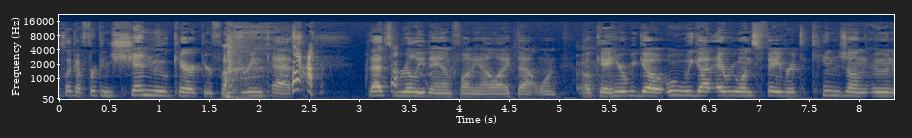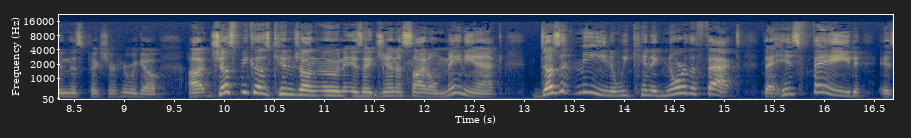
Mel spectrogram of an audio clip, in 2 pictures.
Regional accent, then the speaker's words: New York, United States; We're from New York, you know, born and raised.

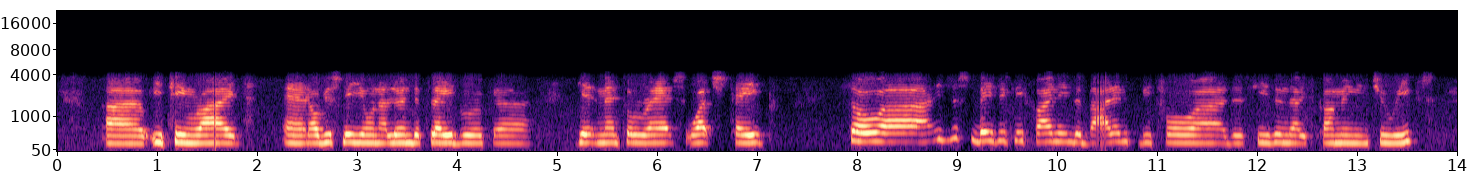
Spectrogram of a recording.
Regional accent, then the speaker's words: France; moved away as an adult; now in United States

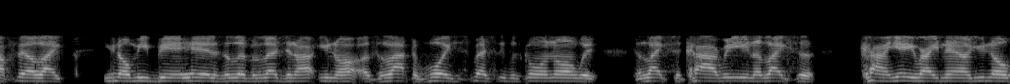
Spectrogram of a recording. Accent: Brooklyn, New York, United States; You know, I'm from Brownsville, so, you know, I grew up with the likes of Mike Tyson, Zab Judah, Shannon Briggs, people like that around me during my childhood growing up.

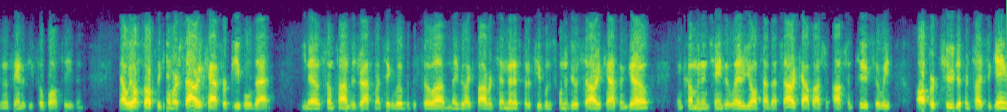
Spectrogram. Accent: Washington, District of Columbia, United States; also born or lived in Huntington Beach, California; I'm actually from the Washington, D.C. area

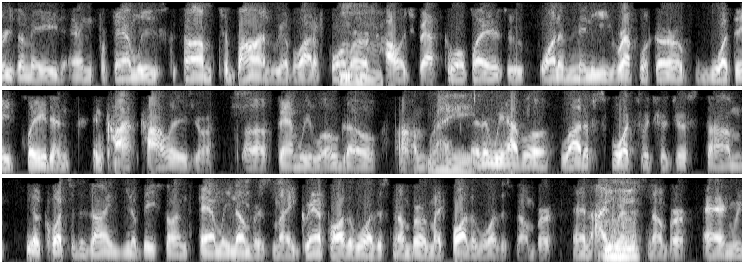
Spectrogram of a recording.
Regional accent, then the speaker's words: New York City, New York, United States; growing up in Brooklyn, New York.

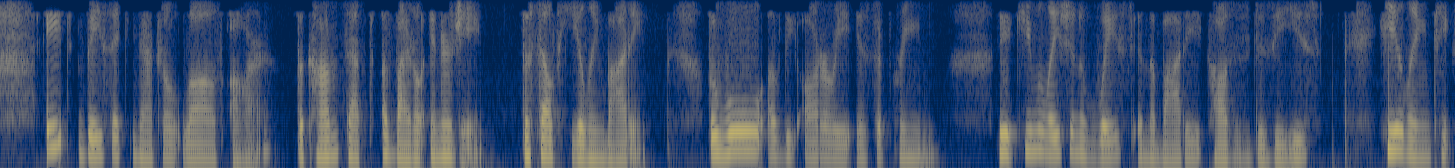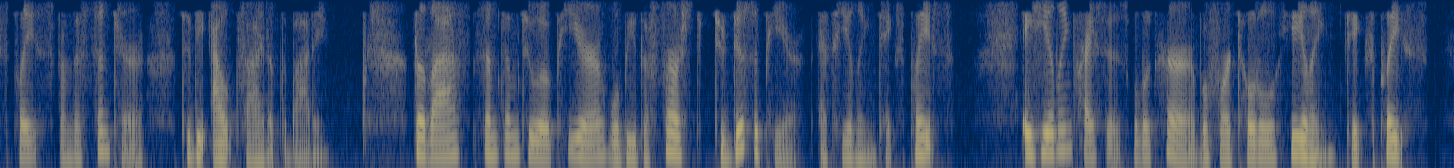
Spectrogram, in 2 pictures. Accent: United States; Coming in the number one spot is my home country. Woohoo! Good old US of A.

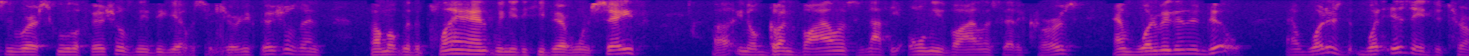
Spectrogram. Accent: New York City, New York, United States; I grew up in New York City, that. And Bayside High School

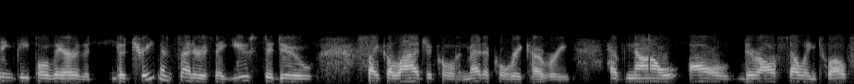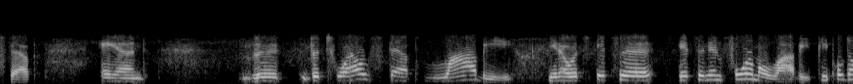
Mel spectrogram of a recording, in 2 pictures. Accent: Akron, Ohio, United States; I'm from Akron, Ohio, home of AA.

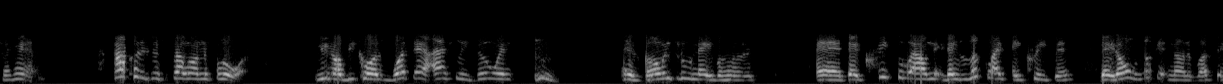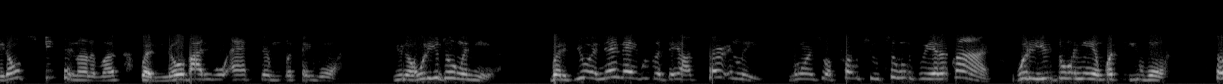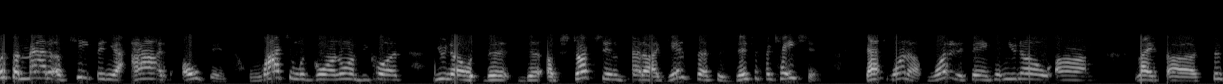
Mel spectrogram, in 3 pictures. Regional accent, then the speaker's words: New York City, New York, United States; I grew up in Queens

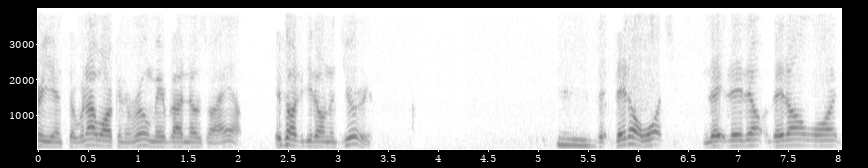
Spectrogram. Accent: Southeast Texas, United States; I'm from Southeast Texas.

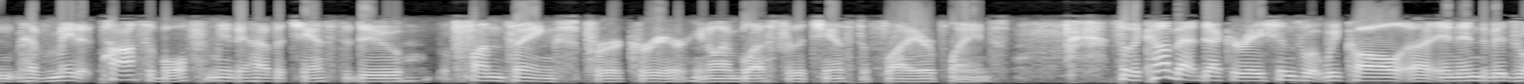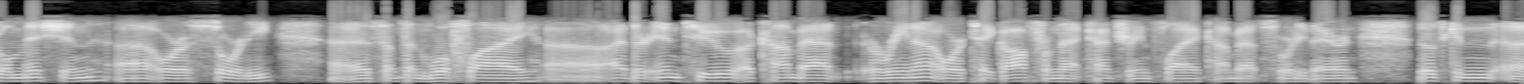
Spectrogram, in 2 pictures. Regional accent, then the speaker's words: the Midwest, Nebraska, United States; also born or lived in Texas; I was raised here in the Midwest and went to high school in Nebraska

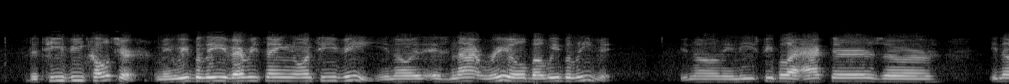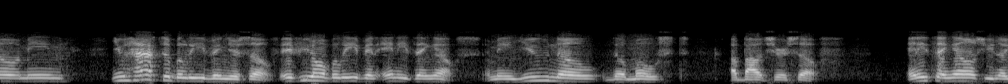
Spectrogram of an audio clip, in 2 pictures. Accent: United States; also born or lived in Shanghai, China; being an American, knowing the language, having lived there

